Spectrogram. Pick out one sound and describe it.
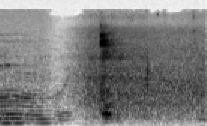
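A man talks on a phone.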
